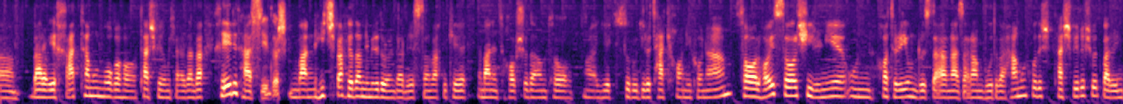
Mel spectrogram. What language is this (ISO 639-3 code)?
fas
